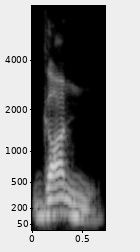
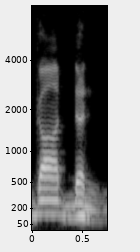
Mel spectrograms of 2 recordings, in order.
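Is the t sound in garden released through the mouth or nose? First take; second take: nose; mouth. First: The t sound is released through the nose. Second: The t sound is released through the mouth. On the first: The speaker calls it right. "They say guard mm, mm, to the nose" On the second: The speaker calls it wrong. "normally they don't say garden"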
